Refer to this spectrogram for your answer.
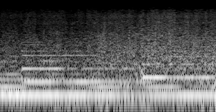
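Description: Sea waves lap on a sandy beach as a sea breeze blows gently, in a steady, soft wash of surf noise, with faint sustained low tones humming underneath and no voices.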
